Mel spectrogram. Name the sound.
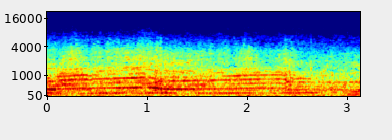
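Ferrari race car spinning in chicane, video game Assetto Corsa Competizione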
